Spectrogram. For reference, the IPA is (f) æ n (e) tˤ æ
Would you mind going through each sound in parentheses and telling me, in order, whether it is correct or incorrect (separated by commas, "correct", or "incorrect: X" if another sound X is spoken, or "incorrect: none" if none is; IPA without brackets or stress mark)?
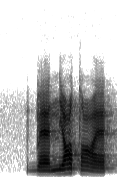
incorrect: b, incorrect: i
